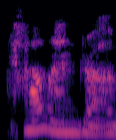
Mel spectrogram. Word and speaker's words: Calandra: Well, I Cal- called her Calandra, like calendar, Oh yeah, Calandra.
